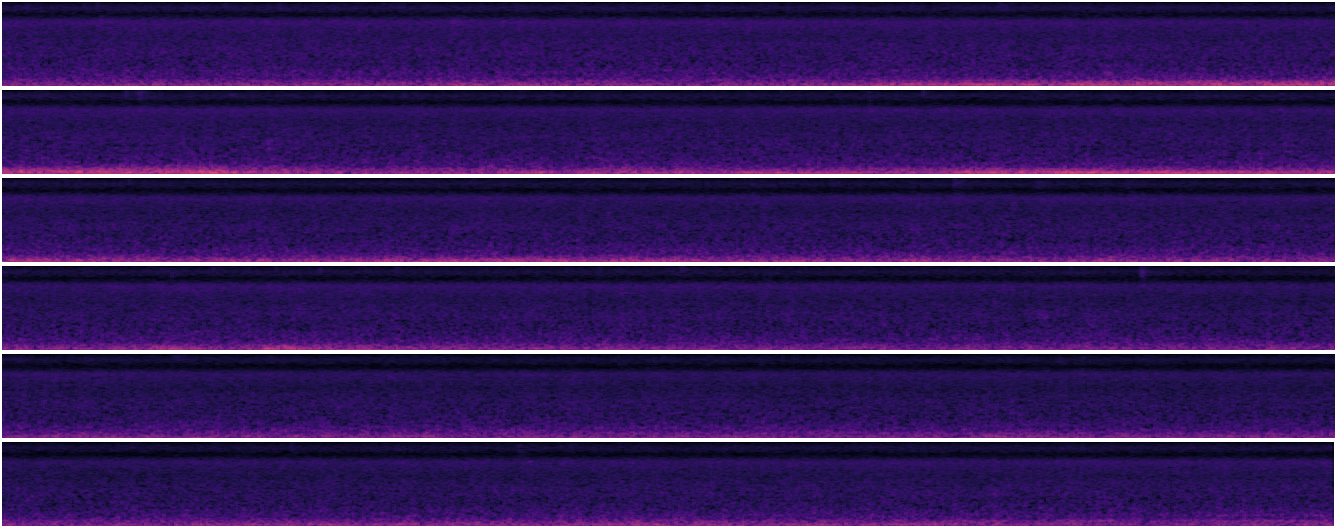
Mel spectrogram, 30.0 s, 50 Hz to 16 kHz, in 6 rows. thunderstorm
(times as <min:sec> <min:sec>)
0:03.2 0:14.1, 0:15.4 0:16.6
